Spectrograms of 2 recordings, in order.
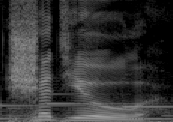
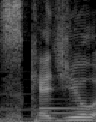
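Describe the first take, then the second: First: The word is pronounced in a British way. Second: The word is pronounced in an American way. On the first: "schedule in British English" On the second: "schedule American English"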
